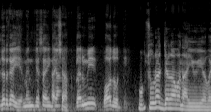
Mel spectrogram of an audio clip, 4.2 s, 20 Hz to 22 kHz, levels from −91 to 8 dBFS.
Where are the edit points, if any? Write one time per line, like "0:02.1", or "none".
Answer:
0:01.4
0:02.6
